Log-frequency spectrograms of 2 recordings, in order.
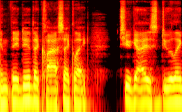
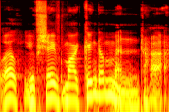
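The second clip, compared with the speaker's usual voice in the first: half-hearted, put-on Scottish accent, kingly tone; 2 semitones higher than usual. Retelling the king's line at the wedding: Sean Connery impression. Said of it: "I'm not even doing Connery".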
